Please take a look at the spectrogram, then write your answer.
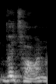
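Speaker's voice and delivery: "Vuitton" as vuh-ton; a dull vuh opening on "Vuitton"; mispronounced Vuitton. Shown as a demonstration. Teaching what it is not, Vuitton as vuh-ton. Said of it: "It's not Vuitton".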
